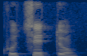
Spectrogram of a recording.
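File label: "kuci" plural, Archi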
